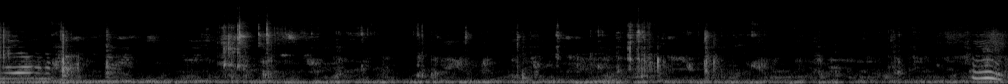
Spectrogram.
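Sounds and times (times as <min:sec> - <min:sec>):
crunchy food chewing: 0:01.9 - 0:09.7.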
